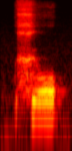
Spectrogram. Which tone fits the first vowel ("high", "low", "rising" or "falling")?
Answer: high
